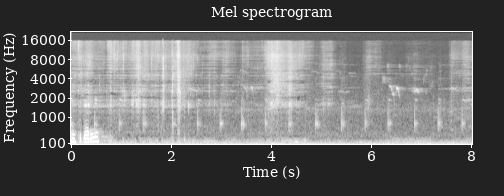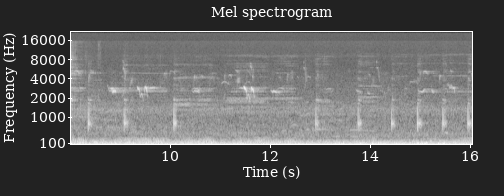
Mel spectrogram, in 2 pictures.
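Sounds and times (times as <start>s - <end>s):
birds chirping: 0.0s - 13.2s.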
